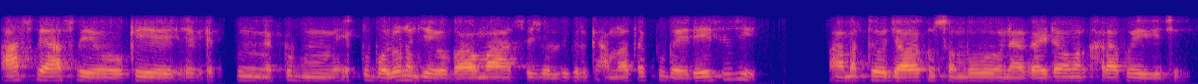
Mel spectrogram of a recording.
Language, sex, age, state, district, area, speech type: Bengali, male, 18-30, West Bengal, Purulia, rural, conversation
